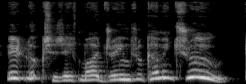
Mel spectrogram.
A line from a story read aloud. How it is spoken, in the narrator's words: gasped Bomba, puffing up behind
